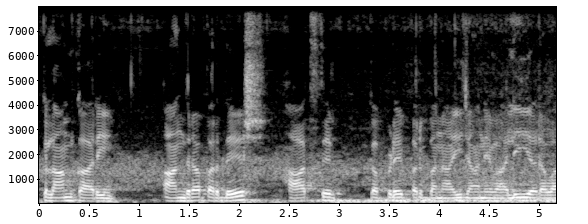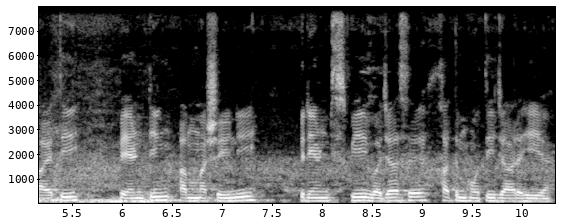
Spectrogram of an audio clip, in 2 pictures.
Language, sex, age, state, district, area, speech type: Urdu, male, 30-45, Uttar Pradesh, Azamgarh, rural, spontaneous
